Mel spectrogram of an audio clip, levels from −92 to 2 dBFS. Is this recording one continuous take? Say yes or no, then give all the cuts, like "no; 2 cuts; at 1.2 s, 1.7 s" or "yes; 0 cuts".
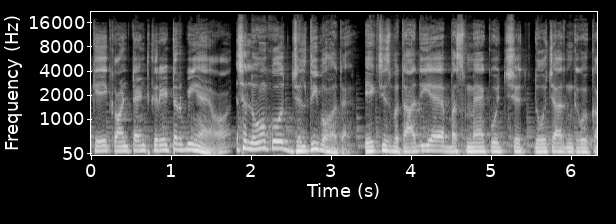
no; 2 cuts; at 1.6 s, 3.2 s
